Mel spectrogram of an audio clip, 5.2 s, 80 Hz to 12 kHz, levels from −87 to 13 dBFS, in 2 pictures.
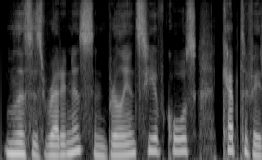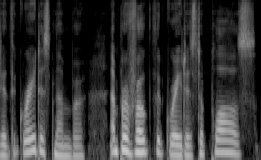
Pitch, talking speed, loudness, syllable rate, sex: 185 Hz, 170 wpm, -21 LUFS, 6.5 syllables/s, female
